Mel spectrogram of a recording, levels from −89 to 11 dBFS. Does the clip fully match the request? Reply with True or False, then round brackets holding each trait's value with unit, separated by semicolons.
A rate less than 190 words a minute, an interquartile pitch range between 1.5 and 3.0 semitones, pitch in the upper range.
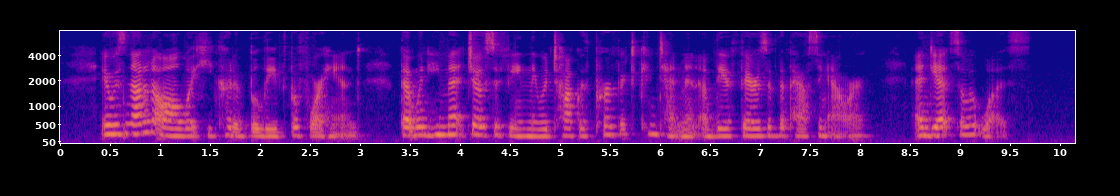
False (200 wpm; 2.6 semitones; 210 Hz)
